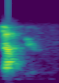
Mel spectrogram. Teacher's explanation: a vowel combined with an r and it basically just ends up as an er sound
